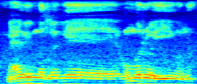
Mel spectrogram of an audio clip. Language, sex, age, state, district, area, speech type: Dogri, male, 60+, Jammu and Kashmir, Reasi, urban, spontaneous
